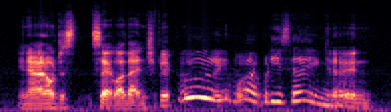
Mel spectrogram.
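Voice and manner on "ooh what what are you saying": put-on very high, girly, flustered woman's voice. Describing complimenting a woman, the speaker imitates her reply: imitating a woman getting girly. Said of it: "get all girly about it".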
